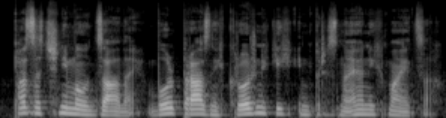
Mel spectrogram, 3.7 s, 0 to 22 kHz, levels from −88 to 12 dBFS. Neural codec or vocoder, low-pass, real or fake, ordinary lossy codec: vocoder, 44.1 kHz, 128 mel bands, Pupu-Vocoder; none; fake; none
